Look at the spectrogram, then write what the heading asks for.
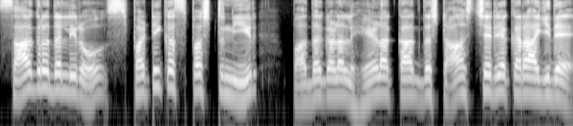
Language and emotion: Kannada, surprised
